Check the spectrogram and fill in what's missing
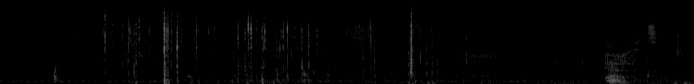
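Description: A large adhesive plaster for sealing a wound is handled close up, giving soft crinkling, peeling and tearing rustles with scattered sharp clicks, intimate and quiet, interspersed with faint whispering.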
